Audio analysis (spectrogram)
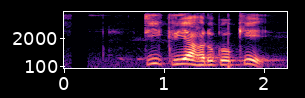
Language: Nepali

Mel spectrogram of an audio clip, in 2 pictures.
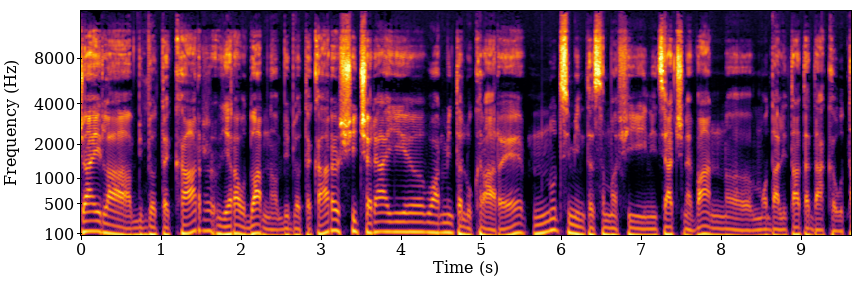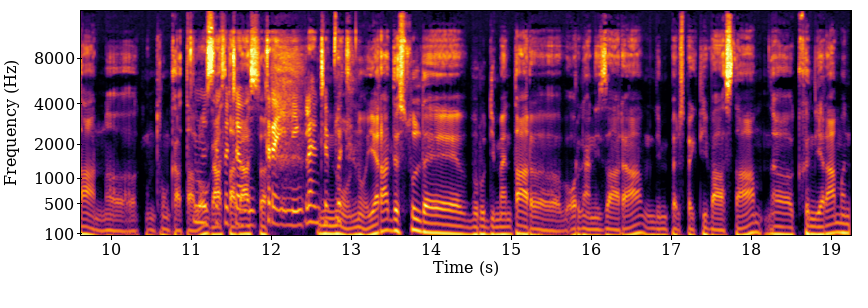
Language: Romanian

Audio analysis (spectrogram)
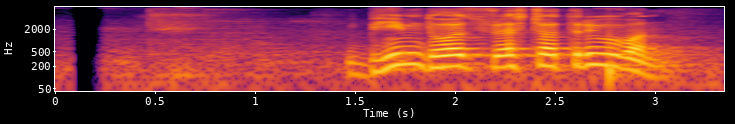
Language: Nepali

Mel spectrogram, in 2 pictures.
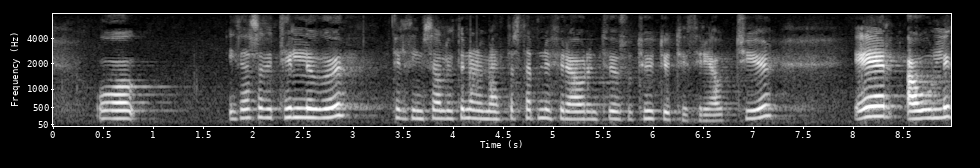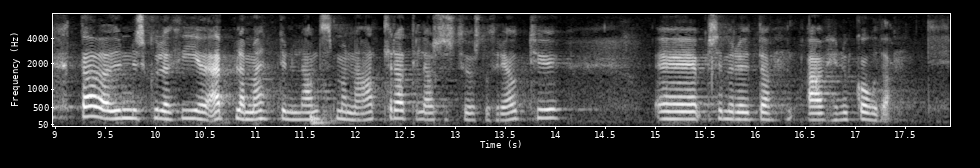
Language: Icelandic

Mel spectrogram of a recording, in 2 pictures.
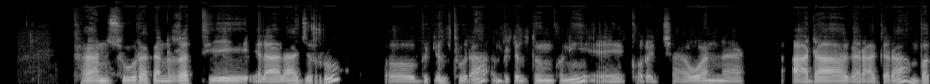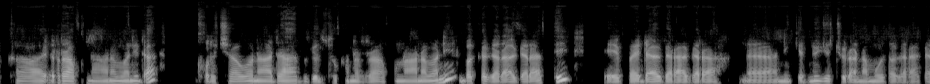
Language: Oromo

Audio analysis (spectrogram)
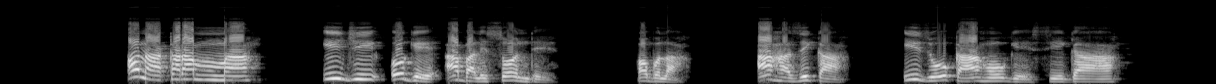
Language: Igbo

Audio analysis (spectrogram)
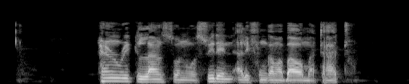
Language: Swahili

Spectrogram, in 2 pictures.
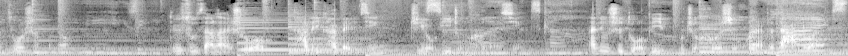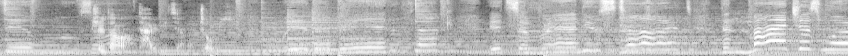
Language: Chinese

